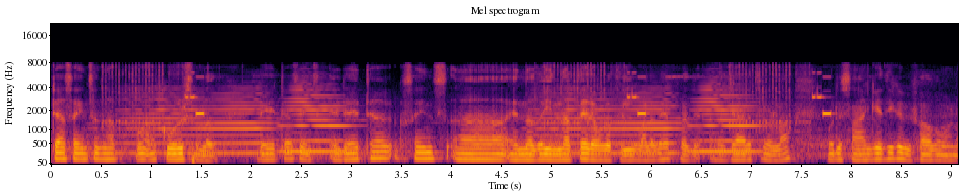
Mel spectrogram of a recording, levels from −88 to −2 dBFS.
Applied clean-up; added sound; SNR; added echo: none; Camera + Brass instrument; 4 dB; none.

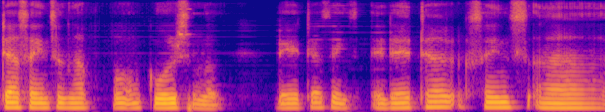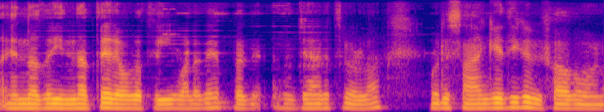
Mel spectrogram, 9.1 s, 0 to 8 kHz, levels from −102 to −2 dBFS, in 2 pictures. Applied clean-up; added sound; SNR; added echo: neural mask model DeepFilterNet 3.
